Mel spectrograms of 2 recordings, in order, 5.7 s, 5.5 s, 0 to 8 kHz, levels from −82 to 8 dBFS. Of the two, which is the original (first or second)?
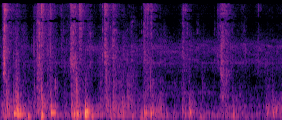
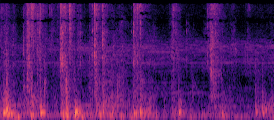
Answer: second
